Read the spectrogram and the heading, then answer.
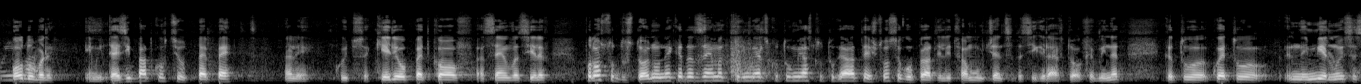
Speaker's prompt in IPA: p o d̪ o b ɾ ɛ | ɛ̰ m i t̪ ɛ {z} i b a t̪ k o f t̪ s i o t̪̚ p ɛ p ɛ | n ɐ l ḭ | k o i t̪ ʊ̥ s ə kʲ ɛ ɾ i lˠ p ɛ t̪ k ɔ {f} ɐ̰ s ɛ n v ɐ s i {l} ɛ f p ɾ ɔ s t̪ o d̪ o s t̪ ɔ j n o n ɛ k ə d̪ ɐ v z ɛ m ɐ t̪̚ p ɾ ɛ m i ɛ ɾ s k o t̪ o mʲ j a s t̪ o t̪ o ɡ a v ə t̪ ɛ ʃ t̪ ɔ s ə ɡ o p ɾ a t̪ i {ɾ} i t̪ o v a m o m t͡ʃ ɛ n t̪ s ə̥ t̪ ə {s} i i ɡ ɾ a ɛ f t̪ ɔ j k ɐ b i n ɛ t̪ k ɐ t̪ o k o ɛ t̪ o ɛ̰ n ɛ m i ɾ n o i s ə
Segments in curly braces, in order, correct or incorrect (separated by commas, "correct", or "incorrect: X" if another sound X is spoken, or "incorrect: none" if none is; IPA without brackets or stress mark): correct, correct, correct, incorrect: l, correct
